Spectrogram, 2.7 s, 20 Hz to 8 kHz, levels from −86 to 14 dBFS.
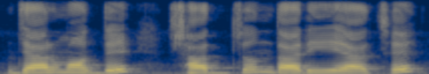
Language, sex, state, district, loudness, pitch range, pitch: Bengali, female, Tripura, West Tripura, -14 LUFS, 240-265 Hz, 245 Hz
